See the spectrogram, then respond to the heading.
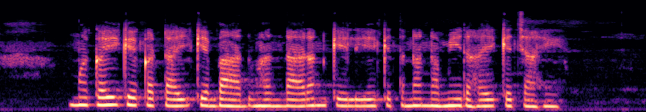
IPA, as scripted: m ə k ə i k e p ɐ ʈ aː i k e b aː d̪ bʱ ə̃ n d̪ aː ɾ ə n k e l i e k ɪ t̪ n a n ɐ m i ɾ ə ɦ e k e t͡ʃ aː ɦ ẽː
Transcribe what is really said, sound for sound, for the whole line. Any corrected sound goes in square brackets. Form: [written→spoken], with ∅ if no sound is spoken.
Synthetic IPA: m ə k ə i k e [p→k] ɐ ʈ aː i k e b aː d̪ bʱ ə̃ n d̪ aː ɾ ə n k e l i e k ɪ t̪ n a n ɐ m i ɾ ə ɦ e k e t͡ʃ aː ɦ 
